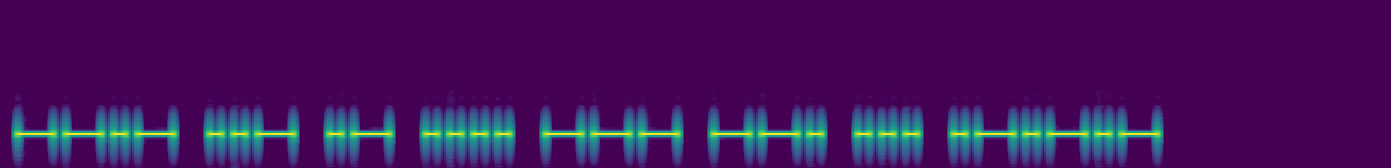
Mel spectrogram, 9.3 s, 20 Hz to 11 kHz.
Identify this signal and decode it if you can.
Morse code, heard as a keyed tone, about 15 wpm, 700 Hz. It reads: QUAHOGS.
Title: Pangram Challenge v2 - 15wpm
